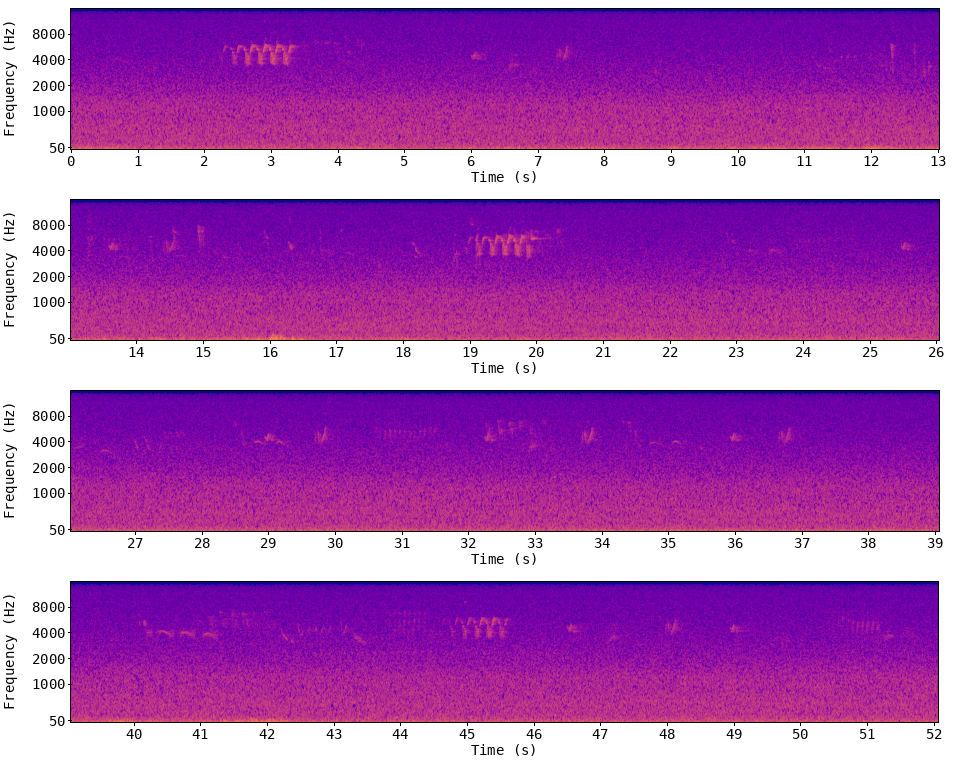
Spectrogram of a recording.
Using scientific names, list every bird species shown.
Geothlypis tolmiei, Empidonax oberholseri, Poecile gambeli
